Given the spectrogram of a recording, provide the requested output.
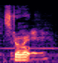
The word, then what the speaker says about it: Stromae: Stromae.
